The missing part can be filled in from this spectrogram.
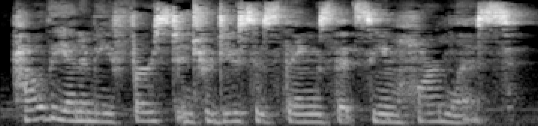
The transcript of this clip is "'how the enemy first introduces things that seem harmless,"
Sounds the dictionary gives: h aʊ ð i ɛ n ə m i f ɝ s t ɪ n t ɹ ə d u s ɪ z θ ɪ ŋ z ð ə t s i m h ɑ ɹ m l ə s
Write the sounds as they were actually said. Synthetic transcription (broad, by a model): h aʊ ð i ɛ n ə m i f ɝ s t ɪ n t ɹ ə d u s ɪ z θ ɪ ŋ z ð ə t s i m h ɑ ɹ m l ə s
